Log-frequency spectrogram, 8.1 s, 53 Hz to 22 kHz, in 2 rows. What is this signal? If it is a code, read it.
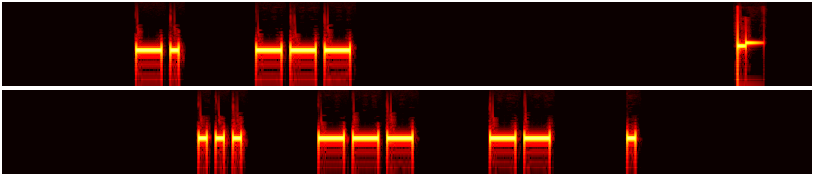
Morse code, heard as a keyed tone, about 28 wpm, spaced as for 16 wpm, 700 Hz. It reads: NO SOME
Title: 3x Character Spacing - Top 100 Words - 28wpm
